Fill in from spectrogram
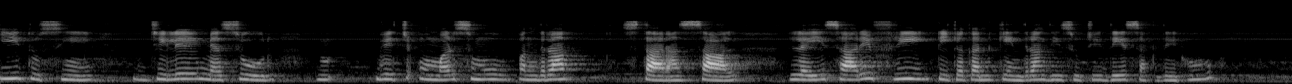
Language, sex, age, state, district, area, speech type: Punjabi, female, 30-45, Punjab, Mansa, urban, read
